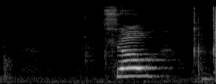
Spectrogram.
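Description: A child's short vocal sound about a second in: one held, level-pitched note lasting about half a second, with near silence around it.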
